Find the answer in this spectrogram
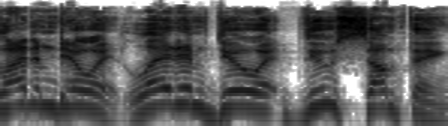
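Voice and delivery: angry outburst. Retelling own reaction when the companion stopped the doctor: retelling own angry outburst. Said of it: "I got all mad".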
